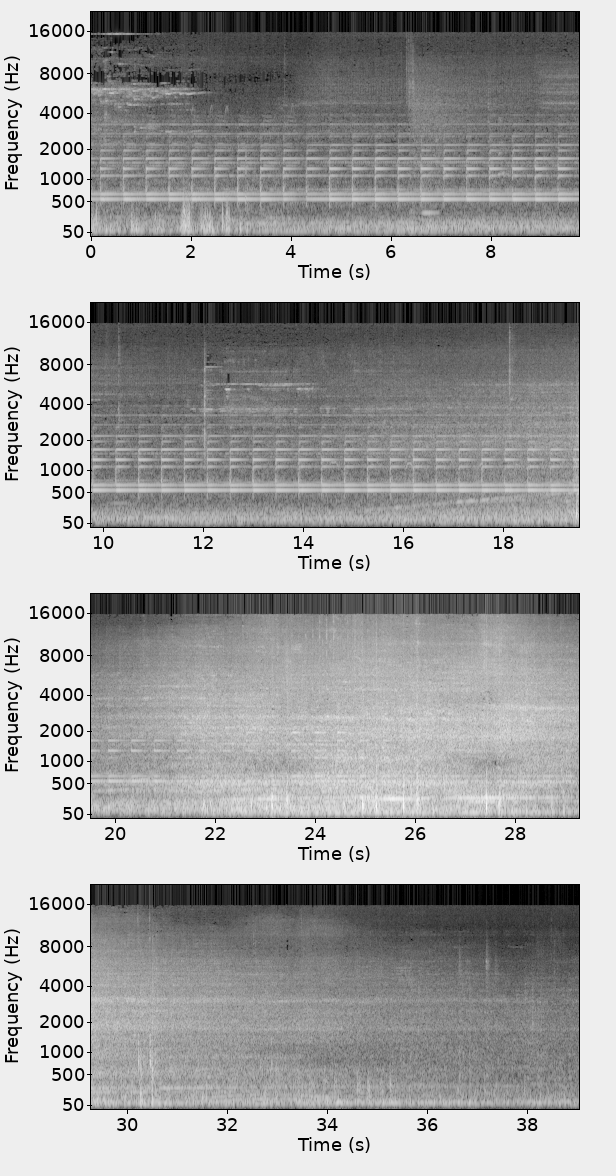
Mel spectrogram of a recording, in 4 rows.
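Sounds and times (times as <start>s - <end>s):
electric train passing: 0.0s - 39.0s
wheels clicking over rail joints: 16.7s - 26.8s.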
